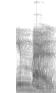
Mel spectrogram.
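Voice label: "imbal", Malay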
